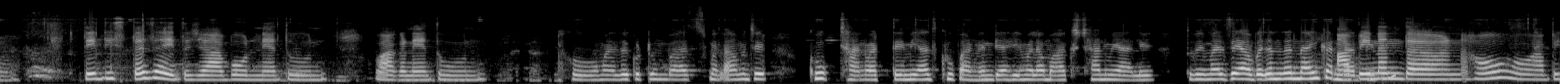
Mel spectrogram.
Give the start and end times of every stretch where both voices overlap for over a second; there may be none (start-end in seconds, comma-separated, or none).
none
